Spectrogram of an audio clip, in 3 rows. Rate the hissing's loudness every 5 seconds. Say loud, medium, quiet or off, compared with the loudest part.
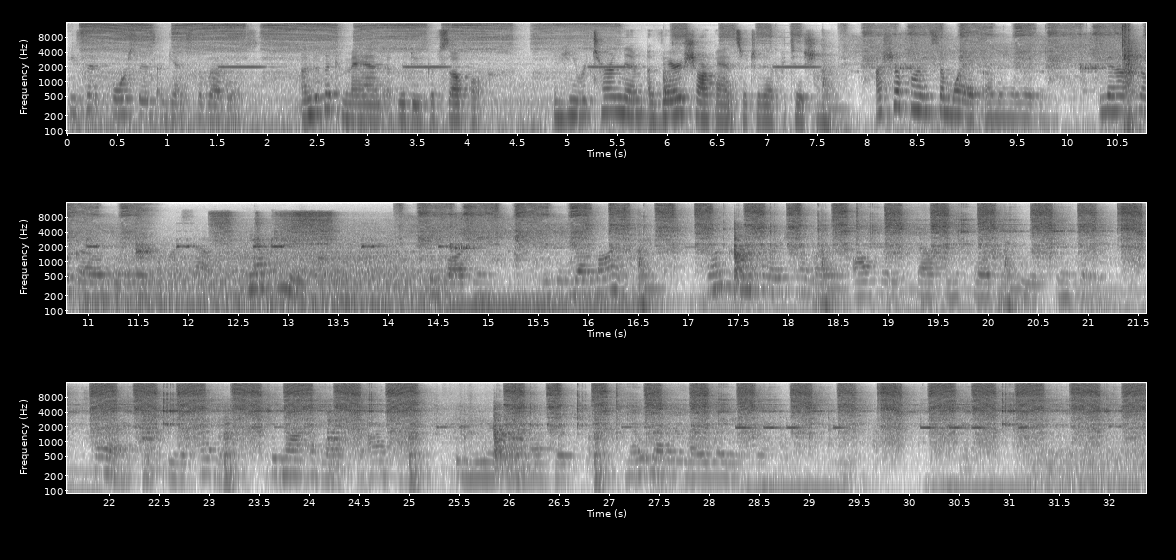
medium, medium, loud, loud, loud, loud, loud.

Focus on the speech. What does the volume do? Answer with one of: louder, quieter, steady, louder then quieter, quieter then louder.
quieter.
